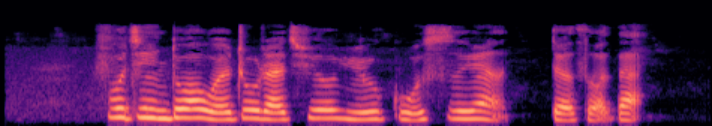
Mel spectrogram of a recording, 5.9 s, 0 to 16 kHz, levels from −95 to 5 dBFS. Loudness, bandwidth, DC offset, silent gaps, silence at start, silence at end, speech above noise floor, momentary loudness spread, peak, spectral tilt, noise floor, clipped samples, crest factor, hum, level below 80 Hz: -16 LUFS; 7.6 kHz; under 0.1%; none; 0.85 s; 0.6 s; 55 dB; 9 LU; -2 dBFS; -5 dB/octave; -70 dBFS; under 0.1%; 14 dB; none; -64 dBFS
